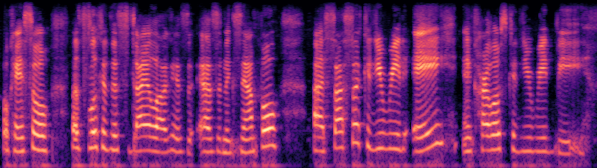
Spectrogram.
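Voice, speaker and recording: A woman from Idaho leads an online English class with a bright, forceful voice. She sounds patient and encouraging, leaning on plenty of fillers. Her voice is dry and close, over slightly dull lo-fi video-call audio. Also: mid-range voice, normal speed, no echo. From Idaho, United States. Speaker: English teacher.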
